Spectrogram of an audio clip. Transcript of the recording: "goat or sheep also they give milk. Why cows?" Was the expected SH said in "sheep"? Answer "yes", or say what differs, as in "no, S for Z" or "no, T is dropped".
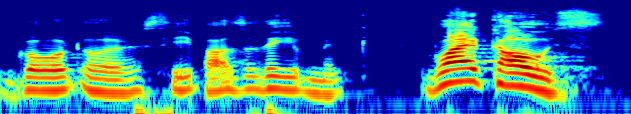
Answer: no, S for SH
